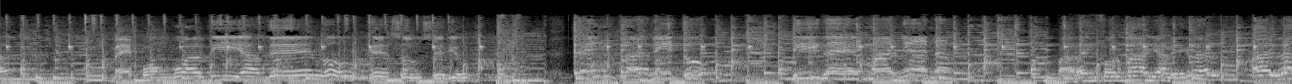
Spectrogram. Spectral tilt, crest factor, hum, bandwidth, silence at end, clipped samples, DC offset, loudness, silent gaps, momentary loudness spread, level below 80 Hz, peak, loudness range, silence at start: -4.5 dB/octave; 16 dB; none; 11 kHz; 0 s; under 0.1%; under 0.1%; -16 LUFS; none; 4 LU; -28 dBFS; 0 dBFS; 1 LU; 0 s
